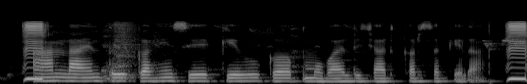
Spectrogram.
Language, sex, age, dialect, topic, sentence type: Bhojpuri, female, 25-30, Northern, banking, statement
